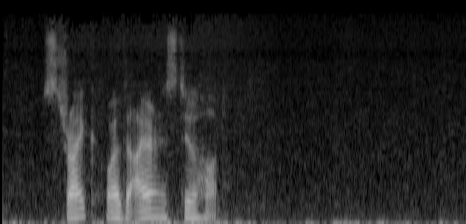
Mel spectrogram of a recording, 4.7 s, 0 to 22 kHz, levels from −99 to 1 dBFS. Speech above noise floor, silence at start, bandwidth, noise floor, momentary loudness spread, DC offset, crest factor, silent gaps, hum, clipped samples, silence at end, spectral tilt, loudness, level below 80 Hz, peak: 30 dB; 0.1 s; 16.5 kHz; -66 dBFS; 14 LU; under 0.1%; 22 dB; none; none; under 0.1%; 0.1 s; -6 dB/octave; -37 LUFS; -58 dBFS; -18 dBFS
